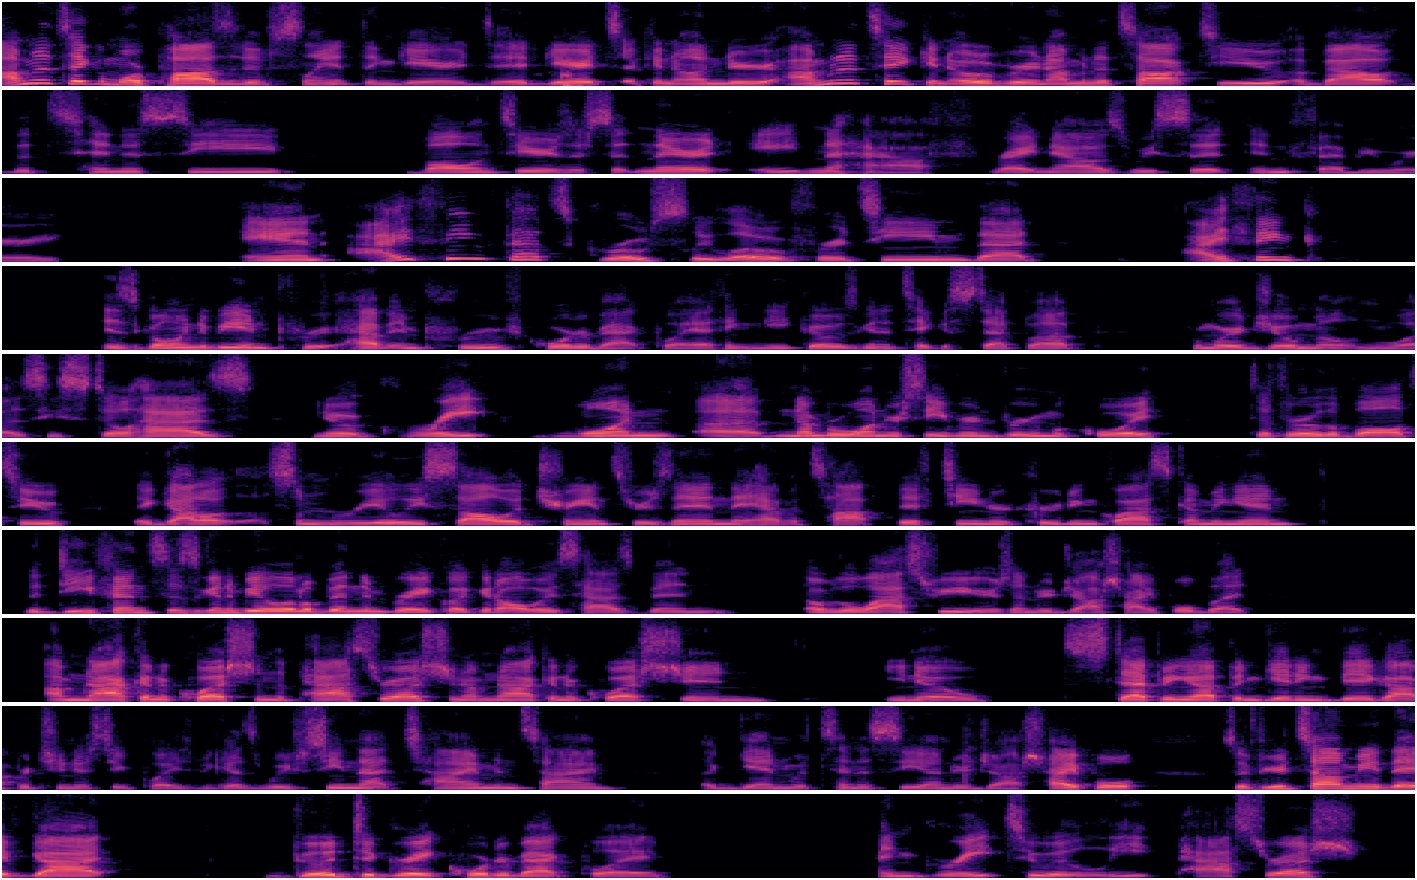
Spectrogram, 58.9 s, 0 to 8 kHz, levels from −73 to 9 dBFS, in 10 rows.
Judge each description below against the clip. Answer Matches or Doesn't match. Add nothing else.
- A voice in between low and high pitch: Doesn't match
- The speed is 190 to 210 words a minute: Matches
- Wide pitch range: Doesn't match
